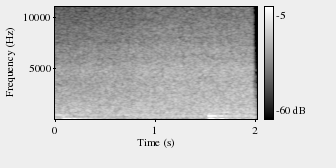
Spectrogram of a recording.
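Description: A steady static-like hiss that grows a little brighter and then drops away abruptly at the end, with faint background music underneath.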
